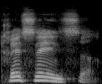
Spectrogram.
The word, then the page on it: cresenca: cresenco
